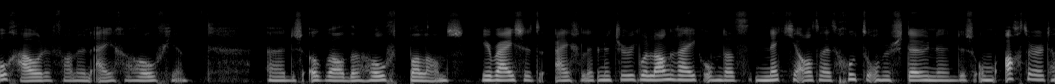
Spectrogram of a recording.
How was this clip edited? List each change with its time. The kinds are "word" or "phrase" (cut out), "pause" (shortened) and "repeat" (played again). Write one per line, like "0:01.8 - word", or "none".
0:04.7 - pause
0:06.0 - phrase
0:06.4 - word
